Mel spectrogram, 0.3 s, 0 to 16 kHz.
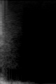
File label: kick, Roland R-70, BD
